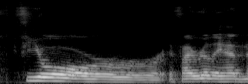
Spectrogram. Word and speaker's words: fior: Fiore, it's a closed O, and the full word is fiore with an E at the end, right? And this one they cut it off for the poetry, so it rhymes. Fior, right? We tend to open in, especially Americans, tend to open before an R. Fior, no, fior, right?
